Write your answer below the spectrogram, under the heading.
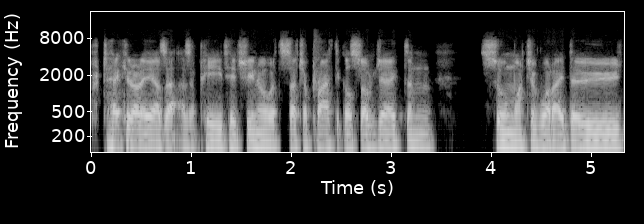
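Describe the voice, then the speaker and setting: In a Northern Irish accent, the speaker talks at a fairly quick pace with monotone, flat intonation. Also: man, quiet background. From Northern Ireland, Derry. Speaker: PE teacher. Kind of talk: casual chat. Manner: hesitant, many fillers.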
